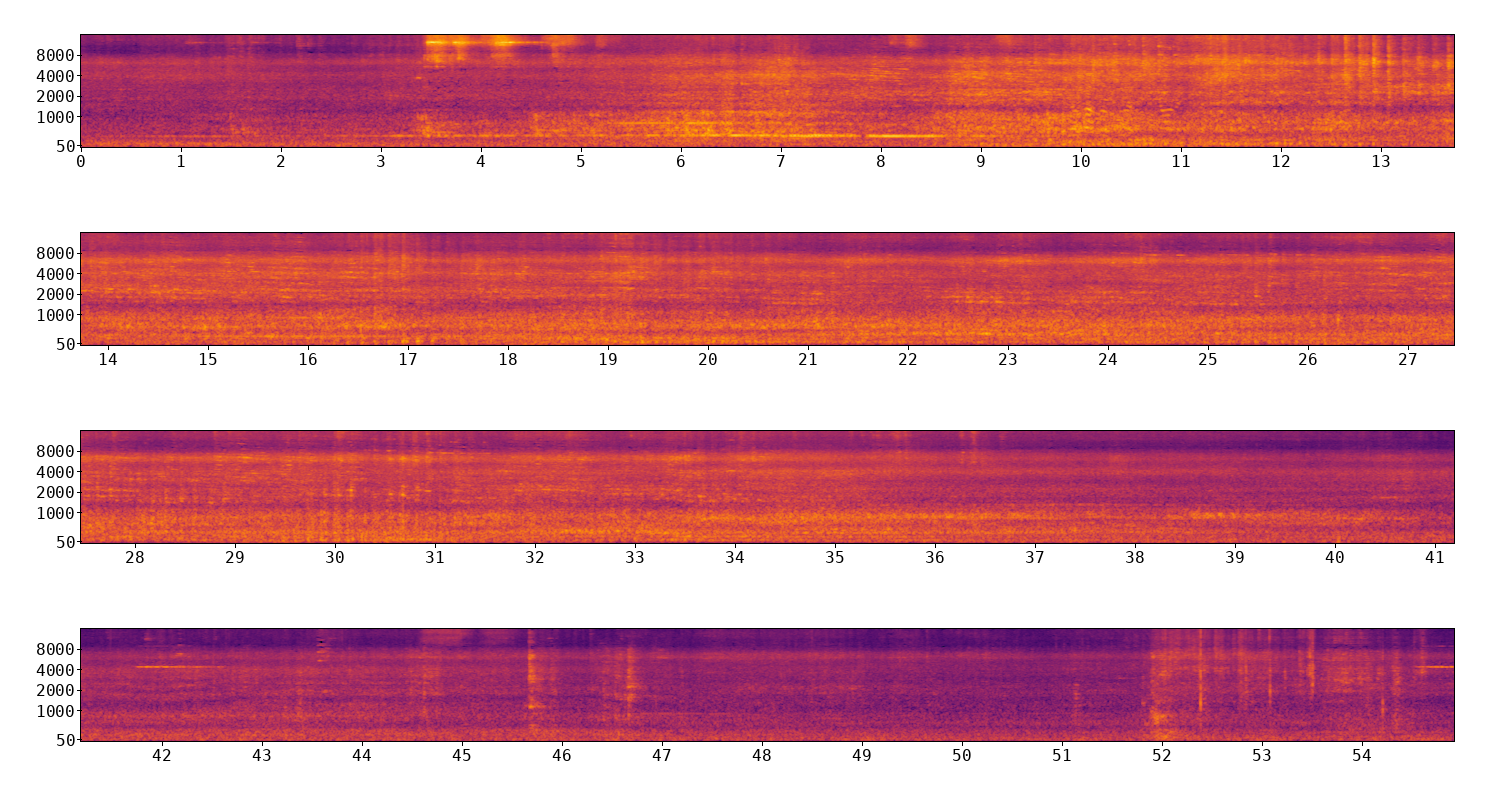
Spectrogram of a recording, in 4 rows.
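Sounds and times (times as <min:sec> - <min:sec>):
train wagons rumbling past: 0:00.0 - 0:54.9
high wheel squeak: 0:41.7 - 0:42.8, 0:53.5 - 0:54.9.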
